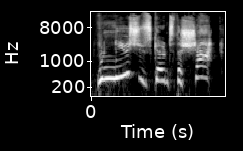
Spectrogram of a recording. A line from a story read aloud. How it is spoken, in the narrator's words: Timothy shrieked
